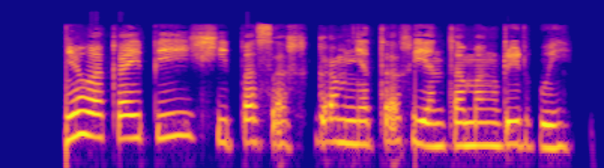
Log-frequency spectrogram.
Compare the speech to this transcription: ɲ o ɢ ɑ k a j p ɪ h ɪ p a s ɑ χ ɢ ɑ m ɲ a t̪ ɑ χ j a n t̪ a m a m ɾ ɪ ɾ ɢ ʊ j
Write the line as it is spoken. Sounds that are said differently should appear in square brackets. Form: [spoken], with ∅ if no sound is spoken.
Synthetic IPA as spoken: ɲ o ɢ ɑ k a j p ɪ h ɪ p a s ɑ χ ɢ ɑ m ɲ a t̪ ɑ χ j a n t̪ a m a [ŋ] ɾ ɪ ɾ ɢ ʊ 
